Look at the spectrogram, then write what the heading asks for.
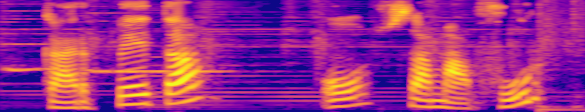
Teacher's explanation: La sílaba tónica en estas palabras se encuentra en la penúltima posición dentro de cada palabra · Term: paraules planas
